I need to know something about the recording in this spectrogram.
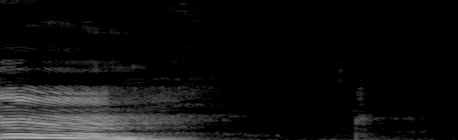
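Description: A man's drawn-out vocal exhale, its pitch sliding steadily down over about a second before fading out, followed by a faint short click near the end.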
